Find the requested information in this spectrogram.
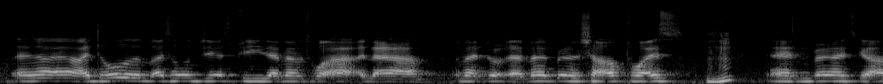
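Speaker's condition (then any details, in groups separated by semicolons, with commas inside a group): Severe brain injury; speech affected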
